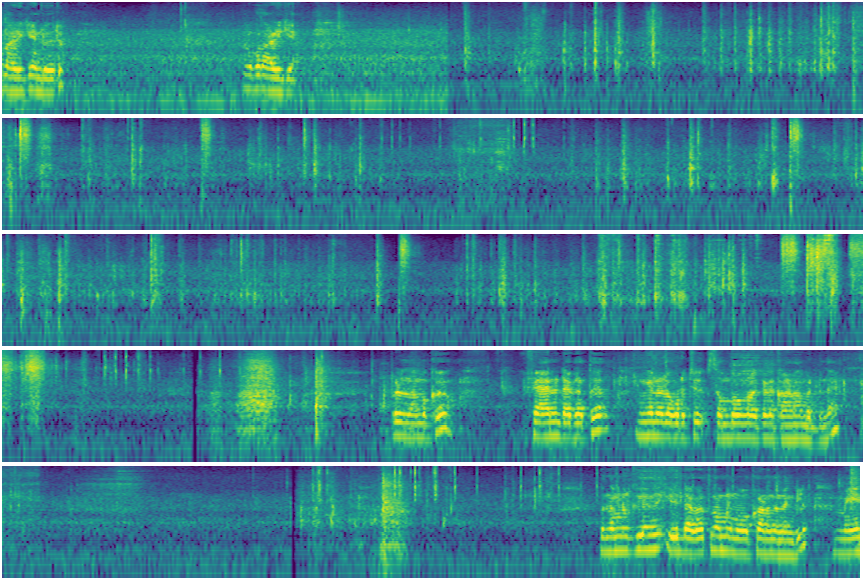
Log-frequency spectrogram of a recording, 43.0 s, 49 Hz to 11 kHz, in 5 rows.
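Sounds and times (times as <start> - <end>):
plastic housing clicking and rattling: 4.6 - 24.9, 26.7 - 27.9, 37.4 - 42.2
clicks and scrapes of metal on plastic: 4.6 - 28.2.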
